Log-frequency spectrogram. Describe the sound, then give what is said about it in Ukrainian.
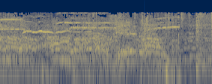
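A loud crowd of street marchers in the Czech Republic on Freedom Day shouts and chants at President Klaus, some shouting "Don't disgrace yourself", others "Long live Klaus". Many overlapping voices form a dense, continuous roar with sharper yells rising above it throughout. “Коли одні учасники вуличних походів кричали президенту Клаусу «Не ганьбися», інші «Хай живе Клаус».”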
